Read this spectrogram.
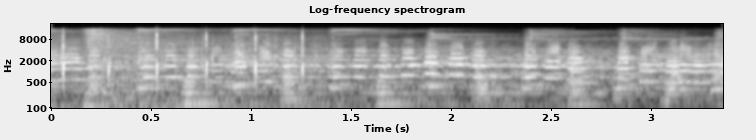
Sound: cheering and applause

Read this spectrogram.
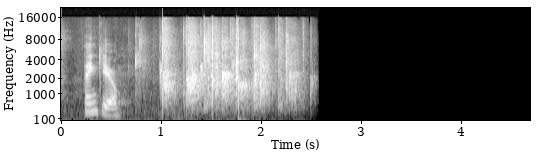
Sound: audience applauding

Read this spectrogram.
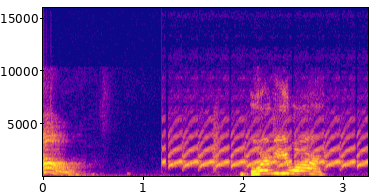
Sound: alarm sounding

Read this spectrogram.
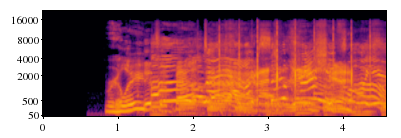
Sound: overlapping happy, congratulatory voices

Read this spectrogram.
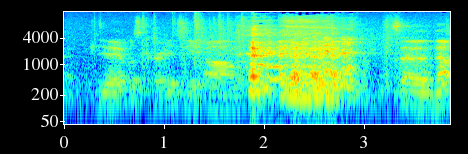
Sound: laughs

